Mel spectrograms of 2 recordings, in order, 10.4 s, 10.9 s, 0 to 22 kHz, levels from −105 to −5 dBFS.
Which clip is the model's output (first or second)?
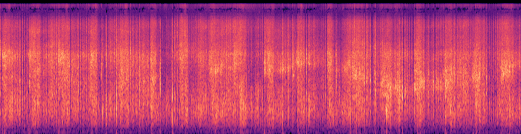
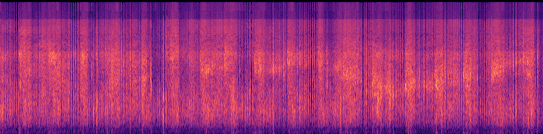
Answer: first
